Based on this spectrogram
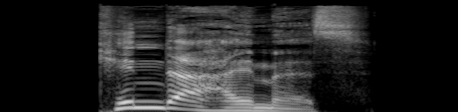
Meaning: genitive singular of Kinderheim
- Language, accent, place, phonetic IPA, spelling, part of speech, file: German, Germany, Berlin, [ˈkɪndɐˌhaɪ̯məs], Kinderheimes, noun, De-Kinderheimes.ogg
